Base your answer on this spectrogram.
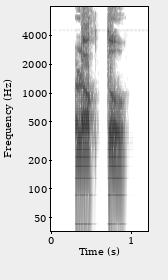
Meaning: blood
- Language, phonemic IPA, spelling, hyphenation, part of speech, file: Bengali, /ˈrɔk.t̪o/, রক্ত, র‧ক্ত, noun, LL-Q9610 (ben)-রক্ত.wav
